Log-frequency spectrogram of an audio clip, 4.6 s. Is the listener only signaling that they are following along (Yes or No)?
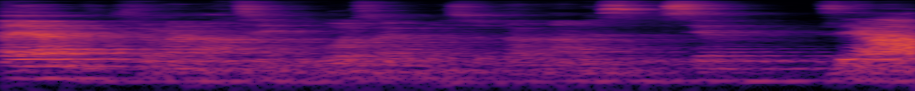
No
